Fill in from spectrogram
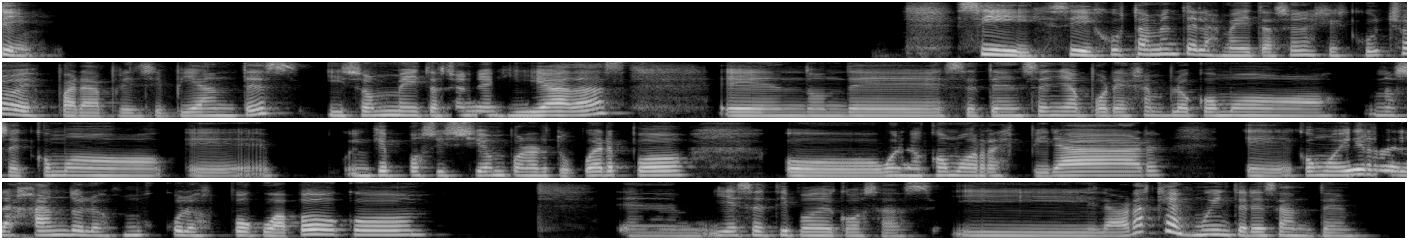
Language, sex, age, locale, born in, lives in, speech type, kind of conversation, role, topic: Spanish, female, 35-39, es-AR, Argentina, Netherlands, conversation, unstructured, none, ¿Qué hábito diario crees que mejora tu vida?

